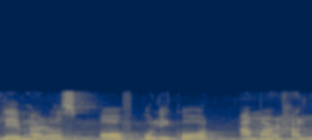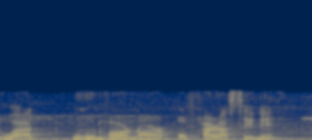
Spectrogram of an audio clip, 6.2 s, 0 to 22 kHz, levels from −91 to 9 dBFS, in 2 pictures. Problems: constant background noise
